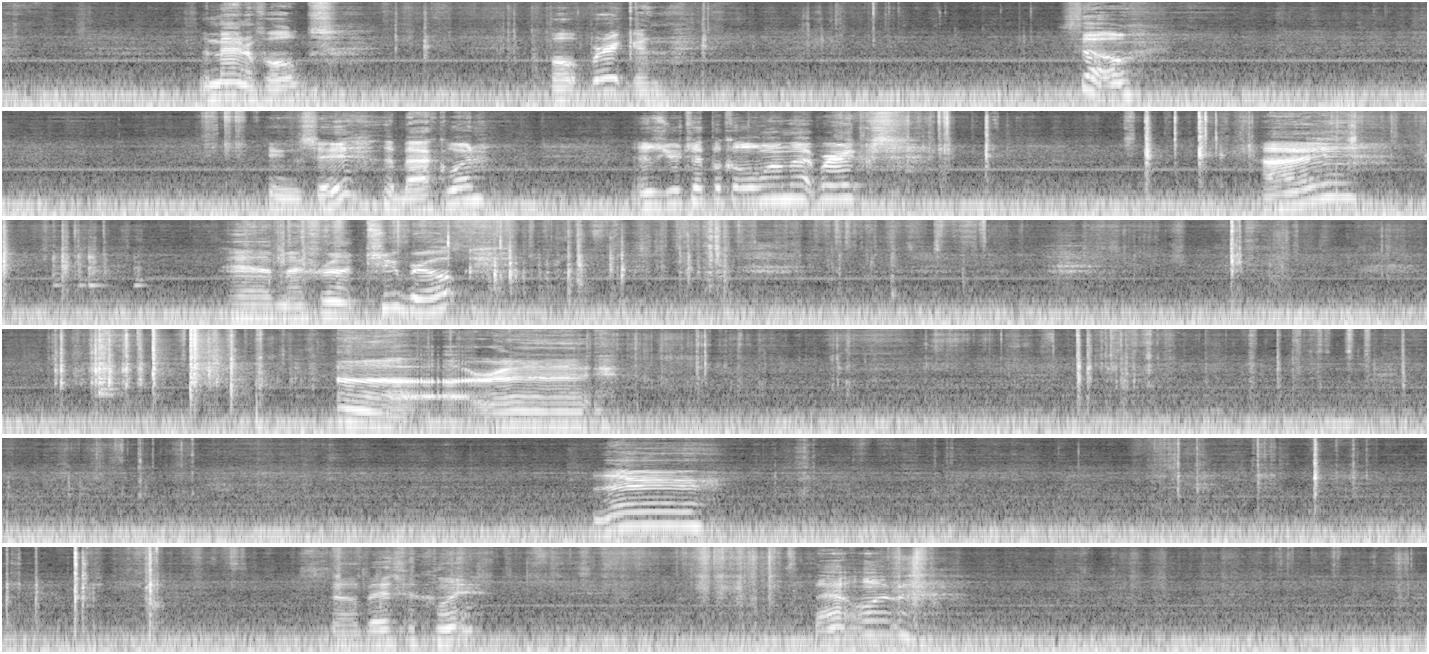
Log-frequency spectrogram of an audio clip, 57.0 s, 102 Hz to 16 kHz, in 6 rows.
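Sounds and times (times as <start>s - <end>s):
steady low hum: 0.0s - 57.0s
steady low rumble: 0.0s - 57.0s
hard objects clicking and scraping: 19.0s - 20.0s.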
